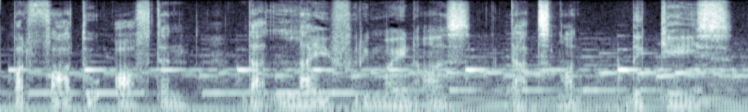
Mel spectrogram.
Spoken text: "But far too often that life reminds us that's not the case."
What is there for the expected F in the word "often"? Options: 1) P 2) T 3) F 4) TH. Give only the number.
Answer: 3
